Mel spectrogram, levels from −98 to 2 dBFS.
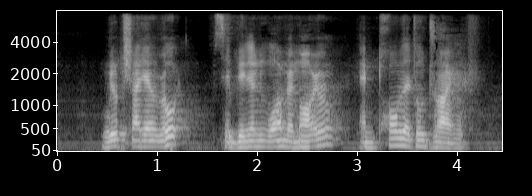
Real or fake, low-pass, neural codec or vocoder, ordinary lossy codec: fake; 7.2 kHz; codec, 16 kHz in and 24 kHz out, 0.6 kbps, FireRedTTS-2 codec; AAC, 48 kbps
